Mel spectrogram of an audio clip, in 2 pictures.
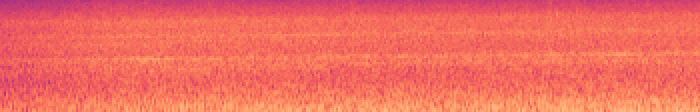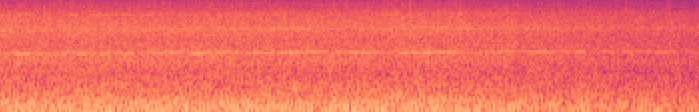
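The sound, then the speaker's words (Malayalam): An airplane landing, heard as a loud, steady, unbroken roar with a thin high whine running through it from start to finish. “ഓസ്ട്രേലിയക്കാർ എന്ന് ലോകം മുഴുവൻ അറിയപ്പെടുന്ന ജനതയെ ഒരൊറ്റ ശബ്ദം കൊണ്ട് അടയാളപ്പെടുത്തണമെങ്കിൽ ഏറ്റവും യോജിച്ചത് ഇതായിരിക്കും പറന്നിറങ്ങുന്ന ഒരു വിമാനത്തിൻ്റെ ശബ്ദം”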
